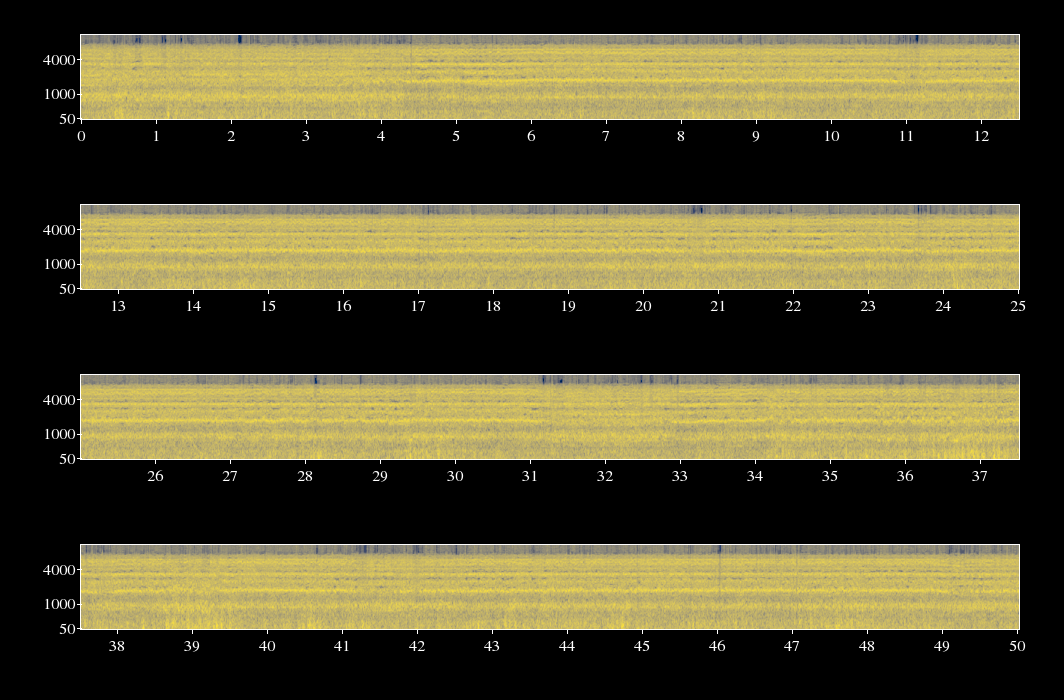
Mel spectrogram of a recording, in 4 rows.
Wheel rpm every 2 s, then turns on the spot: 210, 210, 220, 230, 230, 230, 240, 230, 230, 240, 230, 230, 230, 230, 230, 230, 220, 230, 220, 230, 230, 230, 230, 230, 230.
none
